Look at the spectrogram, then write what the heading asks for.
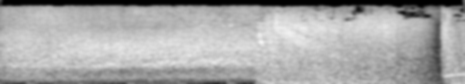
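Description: A wing slash attack sound effect in a video game battle: a loud, sustained noisy rush that swells, then ends in a sharp burst and a brief cutoff near the close, with no voices.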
